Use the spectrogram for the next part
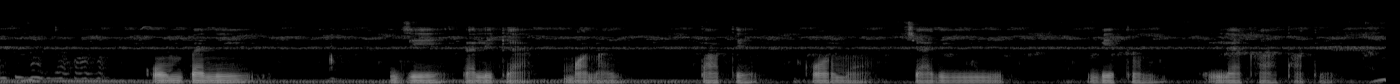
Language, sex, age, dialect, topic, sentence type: Bengali, male, 31-35, Northern/Varendri, banking, statement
